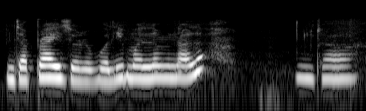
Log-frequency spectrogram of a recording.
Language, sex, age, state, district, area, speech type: Nepali, female, 18-30, West Bengal, Kalimpong, rural, spontaneous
